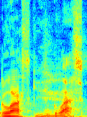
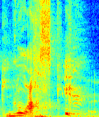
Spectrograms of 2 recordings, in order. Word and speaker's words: Glasgow: Glasky. Glasky.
